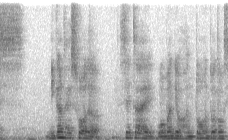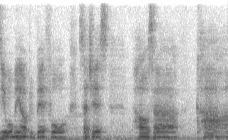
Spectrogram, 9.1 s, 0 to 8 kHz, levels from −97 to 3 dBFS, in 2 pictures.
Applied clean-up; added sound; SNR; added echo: none; none; none; none.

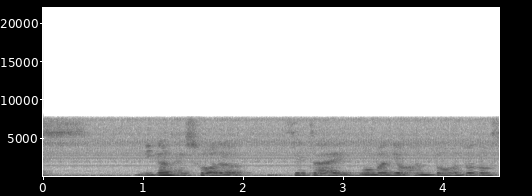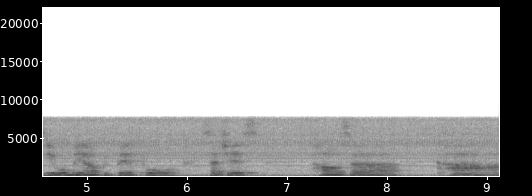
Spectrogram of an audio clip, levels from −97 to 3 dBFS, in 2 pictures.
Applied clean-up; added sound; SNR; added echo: none; Domestic sounds, home sounds; 14 dB; reverberation time 0.7 s.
